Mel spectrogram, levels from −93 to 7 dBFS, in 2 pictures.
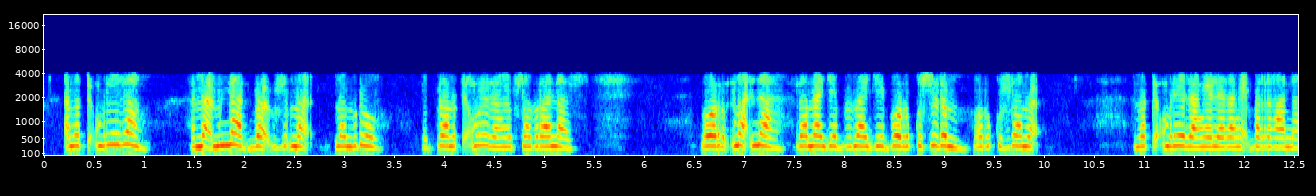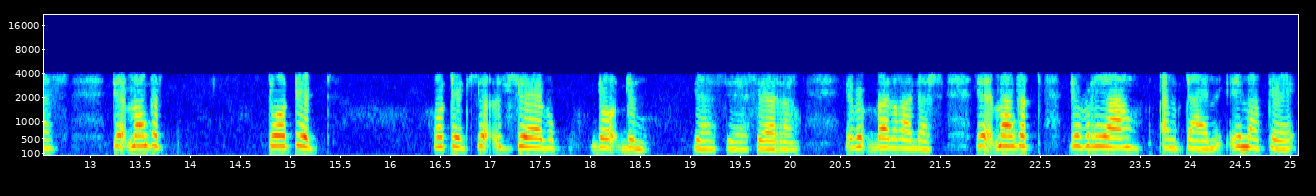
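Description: GSM full-rate codec damage runs through the whole clip, from the first second to the last. The speech has passed through the original GSM coder, which fits a 13 kbps stream. That coder models the vocal tract as a filter and excites it with a sparse train of regularly spaced pulses, discarding two of every three excitation samples. Everything above 4 kHz is gone, so the speech sounds muffled, and the roughness is plainly audible as a buzzy, gravelly grain throughout.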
